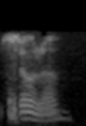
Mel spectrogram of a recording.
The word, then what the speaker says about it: sunnah: That's spelled H-A-D-I-T-H, hadith. The words hadith and sunnah, which is another word, sunnah, spelled S-U-N-N-A-H, are considered to be synonymous in the religious literature of al-Islam.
